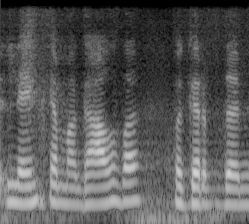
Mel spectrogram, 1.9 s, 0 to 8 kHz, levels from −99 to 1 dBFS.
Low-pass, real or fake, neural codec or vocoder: 7.2 kHz; fake; codec, 24 kHz, 0.9 kbps, DualCodec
